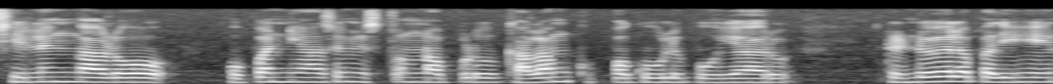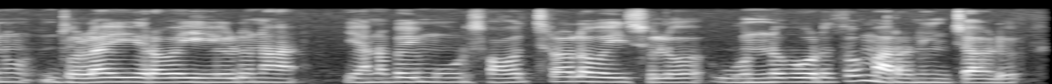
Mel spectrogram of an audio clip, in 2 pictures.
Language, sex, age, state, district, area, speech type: Telugu, male, 45-60, Andhra Pradesh, West Godavari, rural, spontaneous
